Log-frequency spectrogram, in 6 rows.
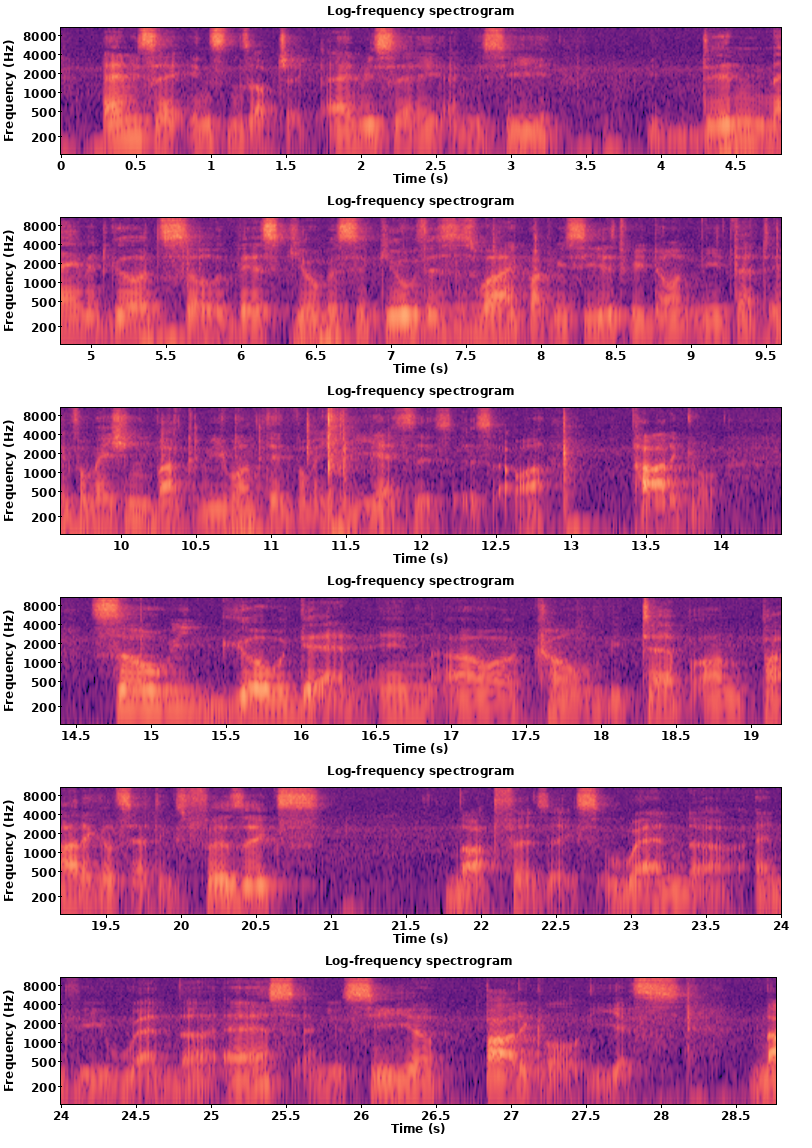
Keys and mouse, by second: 3.0 click, 3.6 click, 6.5-12.0 drag, 15.2 click, 24.9-26.6 drag.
